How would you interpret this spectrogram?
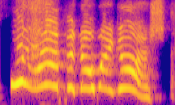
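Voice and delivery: match their excitement, way up high; mirroring excitement. Shown as a demonstration. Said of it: "a mirror goes".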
